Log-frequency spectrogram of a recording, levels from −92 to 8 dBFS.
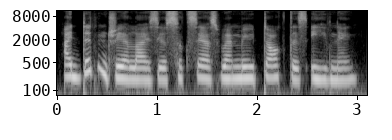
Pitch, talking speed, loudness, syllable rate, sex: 205 Hz, 195 wpm, -17 LUFS, 5.6 syllables/s, female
